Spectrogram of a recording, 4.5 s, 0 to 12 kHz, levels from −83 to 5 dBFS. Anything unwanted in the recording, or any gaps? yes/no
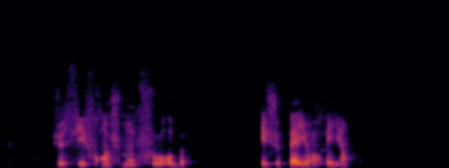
no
